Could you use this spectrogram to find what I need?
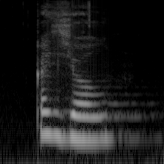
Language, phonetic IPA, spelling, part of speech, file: Belarusian, [kaˈzʲoɫ], казёл, noun, Be-казёл.ogg
- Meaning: goat, he-goat, billygoat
